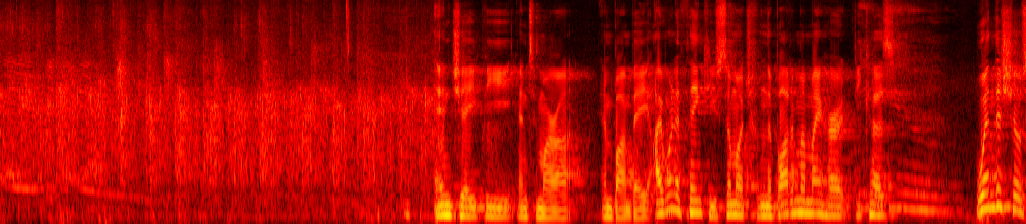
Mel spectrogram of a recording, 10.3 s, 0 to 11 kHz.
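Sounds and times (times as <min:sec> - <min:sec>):
audience applause for contest winners: 0:00.0 - 0:04.5
speech: 0:04.0 - 0:09.1, 0:09.8 - 0:10.2.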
